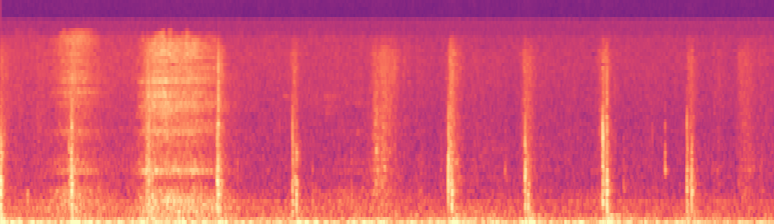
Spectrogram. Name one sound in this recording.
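Footsteps tap softly across a hard floor.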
